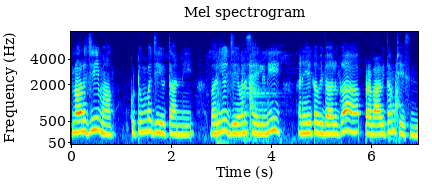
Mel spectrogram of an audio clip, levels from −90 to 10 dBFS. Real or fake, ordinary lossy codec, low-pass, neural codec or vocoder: real; none; none; none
